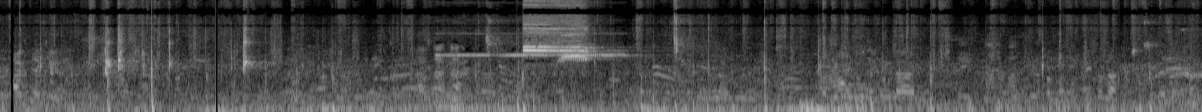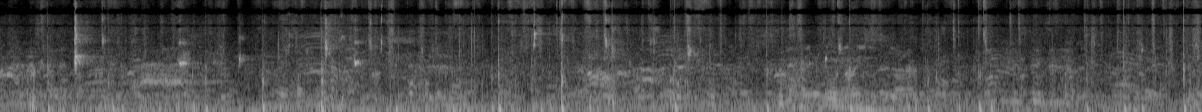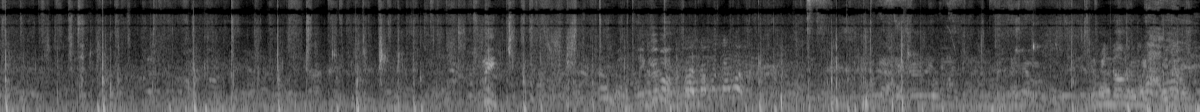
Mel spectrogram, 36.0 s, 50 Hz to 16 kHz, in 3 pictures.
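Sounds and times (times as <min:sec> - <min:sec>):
players calling out: 0:03.5 - 0:07.3.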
